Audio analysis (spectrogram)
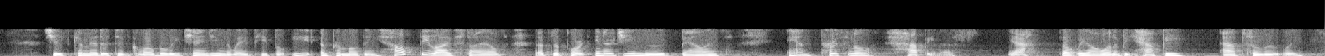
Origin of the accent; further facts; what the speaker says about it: Pacific Northwest, United States; I come from the Pacific Northwest where we call them filberts.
